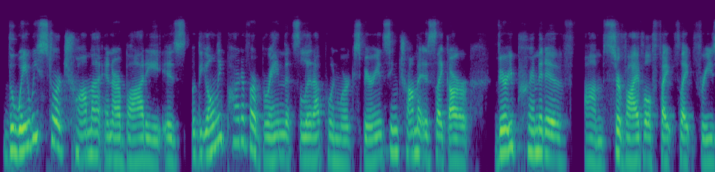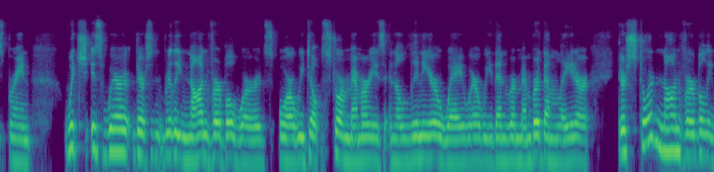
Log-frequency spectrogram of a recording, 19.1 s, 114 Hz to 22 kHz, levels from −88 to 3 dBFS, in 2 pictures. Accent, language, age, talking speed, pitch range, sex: American, English, 40-59, 185 wpm, 165-215 Hz, female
